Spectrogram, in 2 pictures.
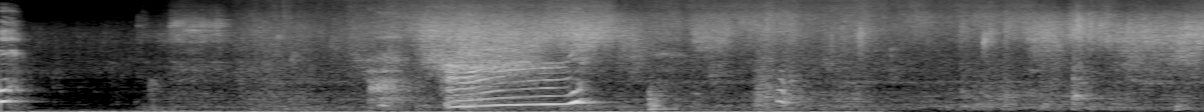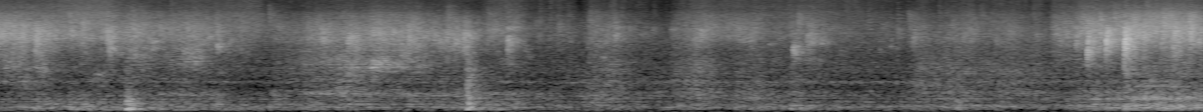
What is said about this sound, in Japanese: じゃあ流しますね。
